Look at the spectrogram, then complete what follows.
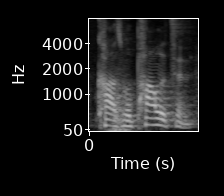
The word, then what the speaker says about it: cosmopolitan: en anglais c'est quoi c'est COS cas cas m pas le le vous voyez comment j'ai prononcer ça cas donc c'est comme si c'était un Z cas pas cas pas le le j'ai pas dit li Cosmopolitan Cosmopolitan par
